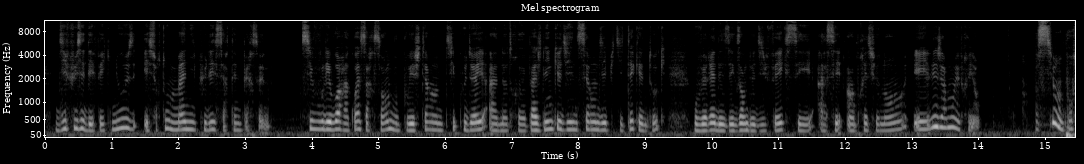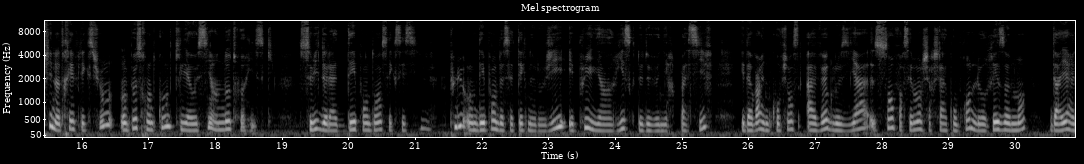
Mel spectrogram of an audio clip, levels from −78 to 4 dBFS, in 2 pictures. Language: French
